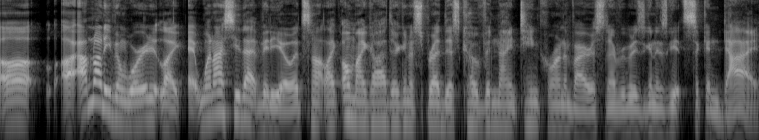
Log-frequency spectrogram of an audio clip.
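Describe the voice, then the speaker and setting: In a very clean recording with a silent background, a man talks at a very fast pace in an animated tone. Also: medium pitch for a man, ordinary pitch variation. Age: 20s. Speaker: podcast host. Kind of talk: casual monologue. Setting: at home.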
